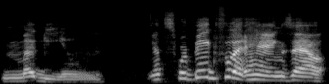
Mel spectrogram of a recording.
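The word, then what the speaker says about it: Mogollon: my gillian is how it's spelled but it's pronounced muggione that's where bigfoot hangs out in arizona that's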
